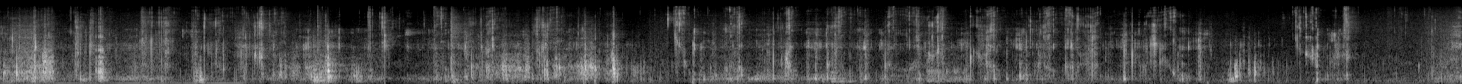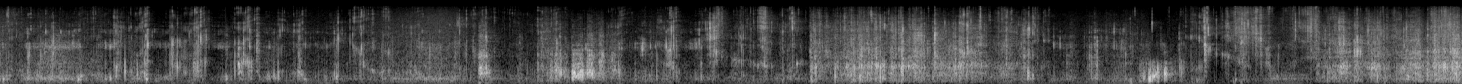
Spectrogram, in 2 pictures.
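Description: A person chewing and biting into McDonald's burgers and sandwiches: a dense, irregular run of small mouth clicks and snaps throughout.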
